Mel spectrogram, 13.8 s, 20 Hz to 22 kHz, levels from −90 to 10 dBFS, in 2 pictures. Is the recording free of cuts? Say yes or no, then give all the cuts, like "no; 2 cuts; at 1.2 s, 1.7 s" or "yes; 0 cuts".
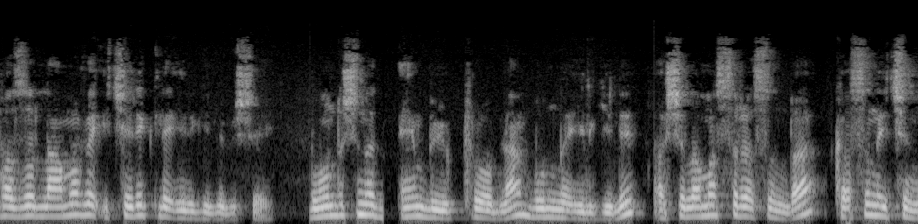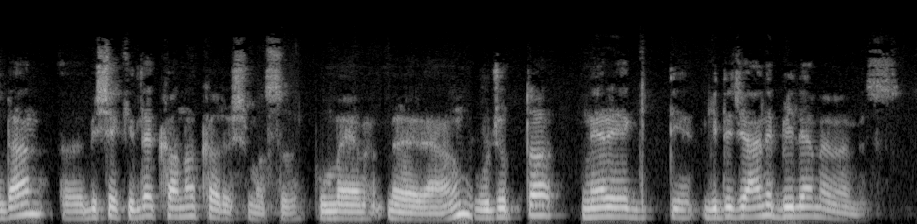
no; 6 cuts; at 2.9 s, 4.9 s, 6.2 s, 7.3 s, 10.4 s, 11.2 s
